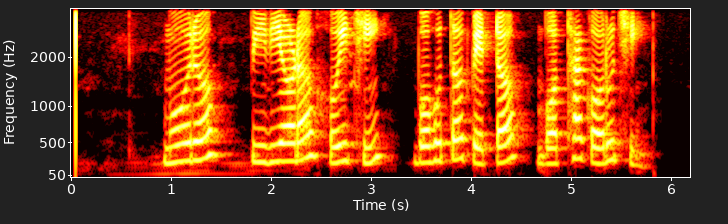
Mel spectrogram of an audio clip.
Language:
Odia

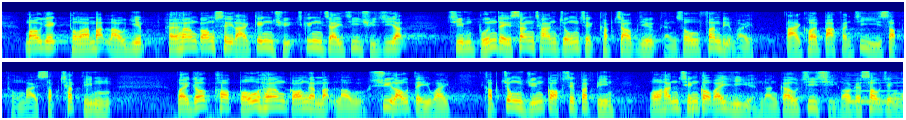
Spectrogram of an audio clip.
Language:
Cantonese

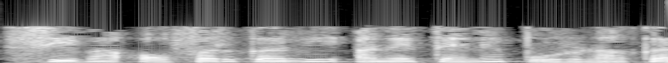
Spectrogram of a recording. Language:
Gujarati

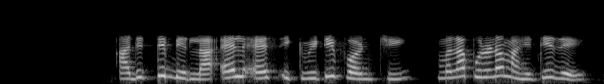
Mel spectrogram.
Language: Marathi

